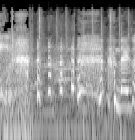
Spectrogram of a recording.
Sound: laughing

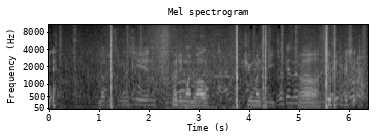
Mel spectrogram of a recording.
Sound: speaking Indonesian

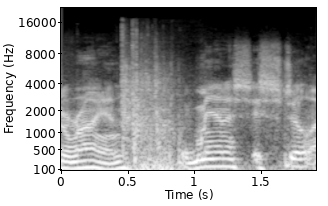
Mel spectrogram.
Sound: door closes

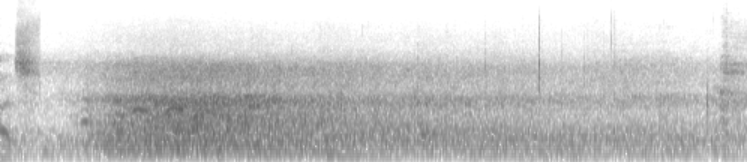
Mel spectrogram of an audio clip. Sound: audience laughing

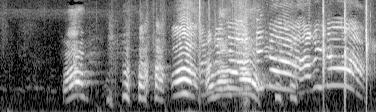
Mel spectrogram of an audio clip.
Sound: laughing

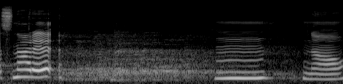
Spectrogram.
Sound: audience laughs

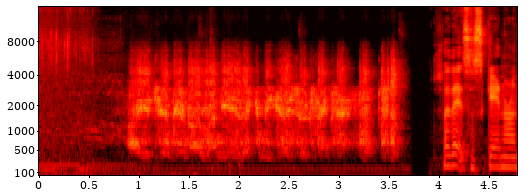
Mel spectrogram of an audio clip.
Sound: police scanner chatter

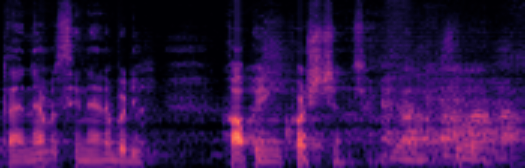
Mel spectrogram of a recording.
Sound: laughter

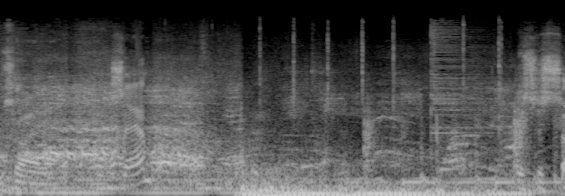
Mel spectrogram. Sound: speaks in a foreign language; taps food on glass

